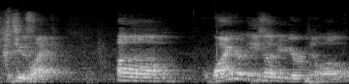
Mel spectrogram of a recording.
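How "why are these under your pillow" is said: plain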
